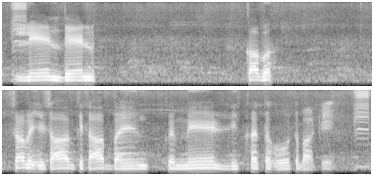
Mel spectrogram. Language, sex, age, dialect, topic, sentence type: Bhojpuri, male, 31-35, Northern, banking, statement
